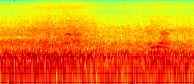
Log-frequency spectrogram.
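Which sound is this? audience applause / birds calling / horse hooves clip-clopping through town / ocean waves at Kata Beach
ocean waves at Kata Beach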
